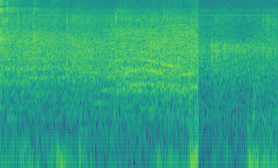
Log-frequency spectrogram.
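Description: Sports-hall ambience between table tennis rallies: a low murmur of the hall, with two short, soft thumps near the end.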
